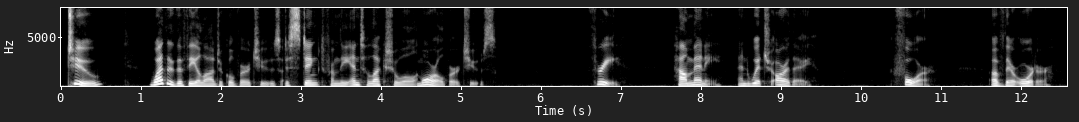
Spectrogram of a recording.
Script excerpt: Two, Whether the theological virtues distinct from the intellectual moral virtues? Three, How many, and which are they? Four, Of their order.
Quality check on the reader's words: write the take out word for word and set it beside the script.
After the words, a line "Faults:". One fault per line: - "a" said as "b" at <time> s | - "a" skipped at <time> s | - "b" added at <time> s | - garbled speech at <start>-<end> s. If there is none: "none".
Two, Whether the theological virtues distinct from the intellectual moral virtues? Three, How many, and which are they? Four, Of their order.
Faults:
none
